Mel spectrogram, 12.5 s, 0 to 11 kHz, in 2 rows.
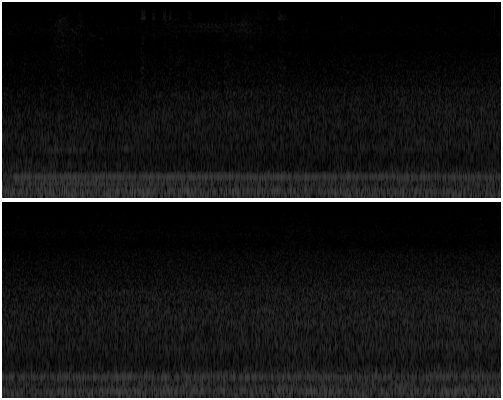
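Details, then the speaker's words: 1942 Emerson 77646 (possibly AL) vintage desk fan at medium speed, which shakes a little. A quiet, steady hum with a soft airy rush and no rattles or scraping; very quiet. Normal, healthy running. "As you can see, it shakes a little bit. Better than that, it runs really nice too. Very quiet. Medium speed."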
